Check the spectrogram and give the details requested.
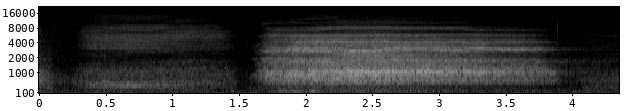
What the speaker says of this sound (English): your ujjayi breath, that ocean breath, that's like constriction through the back of the throat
